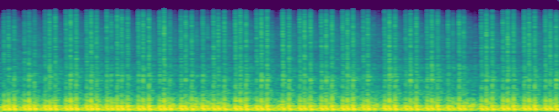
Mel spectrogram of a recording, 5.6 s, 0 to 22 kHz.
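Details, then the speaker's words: New S&S 136-inch crate engine with 550 cam in a Harley-Davidson Milwaukee-Eight, first start after priming, warming up: deep, lumpy V-twin beat with even firing pulses at fast idle, no knock; normal idle, may need fine tuning. "it seems to run good probably needs a little fine tuning uh but it sounds healthy sounds like going to make some power"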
